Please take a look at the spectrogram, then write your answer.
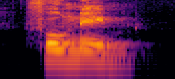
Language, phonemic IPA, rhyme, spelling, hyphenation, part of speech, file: Dutch, /foːˈneːm/, -eːm, foneem, fo‧neem, noun, Nl-foneem.ogg
- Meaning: a phoneme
